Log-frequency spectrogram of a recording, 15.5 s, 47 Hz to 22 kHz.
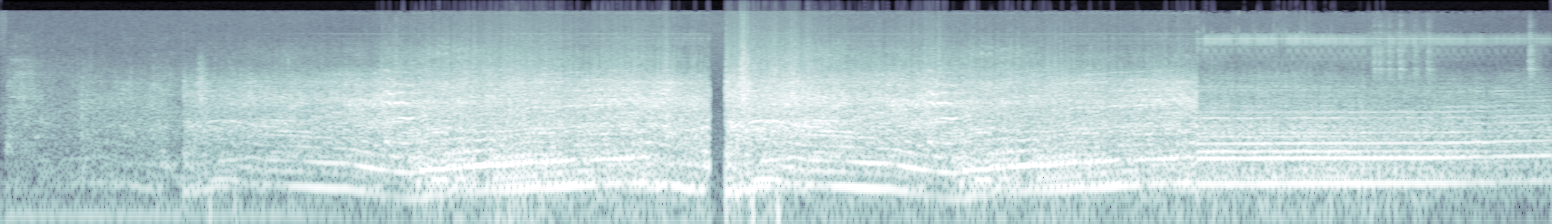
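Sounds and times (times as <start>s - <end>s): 
car engine starting: 0.1s - 15.5s.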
